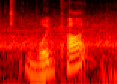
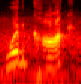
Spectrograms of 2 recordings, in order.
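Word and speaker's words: Woodcote: nationals national pitstreet uh woodcott would got uh unfortunately he pronounced it woodcock uh all of last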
